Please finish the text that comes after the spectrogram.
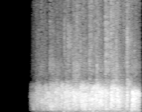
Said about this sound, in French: on n'a pas commencé, on est déjà applaudi.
